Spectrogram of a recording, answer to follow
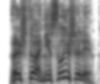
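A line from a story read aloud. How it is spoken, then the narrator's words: Yelling. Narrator (Russian): завопил человек в белом скафандре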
